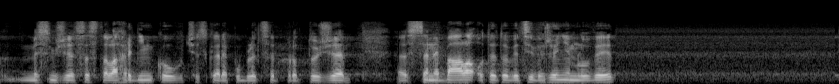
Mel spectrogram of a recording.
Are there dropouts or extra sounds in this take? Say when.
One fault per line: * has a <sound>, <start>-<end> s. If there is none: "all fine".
all fine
